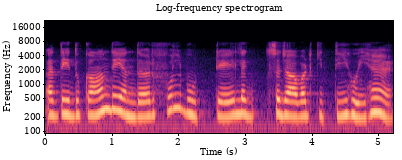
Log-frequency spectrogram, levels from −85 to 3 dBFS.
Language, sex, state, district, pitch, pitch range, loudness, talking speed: Punjabi, female, Punjab, Kapurthala, 225 Hz, 215-240 Hz, -14 LUFS, 125 wpm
